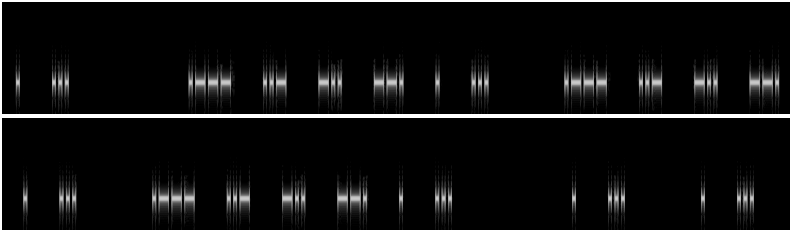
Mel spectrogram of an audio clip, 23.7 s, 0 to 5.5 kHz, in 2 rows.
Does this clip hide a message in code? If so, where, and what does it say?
Yes: Morse code from 0.2 to 23.1 s, heard as a keyed tone, about 25 wpm, spaced as for 13 wpm, 600 Hz. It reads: ES JUDGES JUDGES JUDGES ES ES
